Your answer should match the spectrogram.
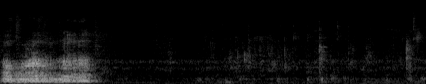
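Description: A puppy growls once, for about a second, then goes quiet.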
